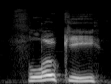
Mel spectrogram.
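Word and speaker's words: Flóki: Eric in Purgatory says, "I highly highly recommend Faky single malt whiskey from Iceland.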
